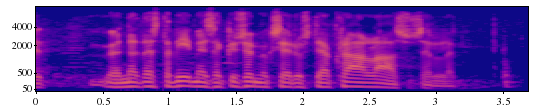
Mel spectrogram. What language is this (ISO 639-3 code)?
fin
